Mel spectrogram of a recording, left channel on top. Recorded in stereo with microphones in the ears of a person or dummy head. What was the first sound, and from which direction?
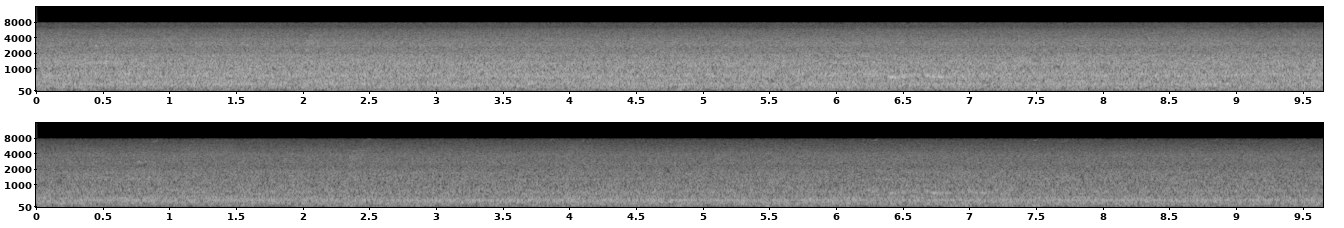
Only background noise.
